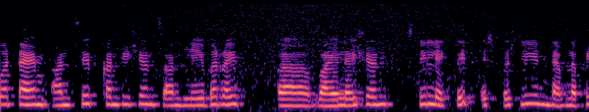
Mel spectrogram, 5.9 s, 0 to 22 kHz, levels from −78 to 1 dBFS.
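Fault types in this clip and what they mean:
overdone noise removal: The background between phrases drops to near silence dotted with twinkling specks. A noise reducer set far too strong is shutting down individual frequency bands it judges close to the noise floor, taking quieter parts of the voice with them.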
